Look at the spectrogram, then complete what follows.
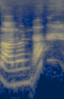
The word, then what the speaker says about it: Ananya: the little bit more the actual pronunciation of my name is anona but everyone calls me ananya because that's like a more Indian pronunciation yeah yeah you name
